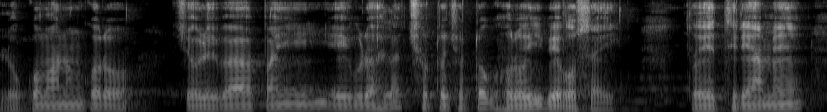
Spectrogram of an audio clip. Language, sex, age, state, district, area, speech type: Odia, male, 45-60, Odisha, Mayurbhanj, rural, spontaneous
